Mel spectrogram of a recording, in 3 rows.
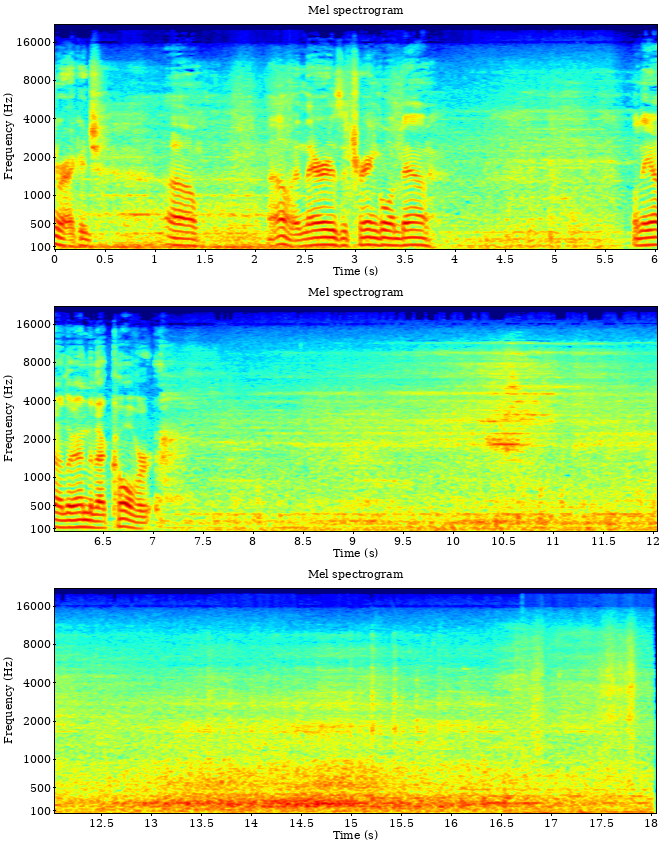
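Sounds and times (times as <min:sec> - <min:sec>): train wheels rumbling: 0:00.0 - 0:18.0
wheel squeal: 0:07.8 - 0:12.4.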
